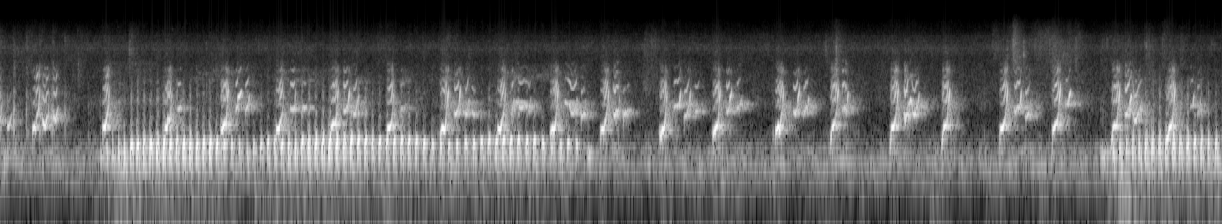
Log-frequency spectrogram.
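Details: Several pet guinea pigs from an adopted rescue herd wheek happily: stuttering upswept squeaks in rapid clusters over a low steady hum that fades mid-clip and returns at the end.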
